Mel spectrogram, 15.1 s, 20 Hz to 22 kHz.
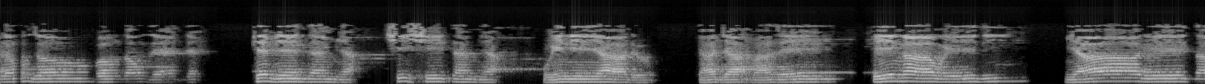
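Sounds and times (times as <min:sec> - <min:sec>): man chanting: 0:00.0 - 0:02.5, 0:03.2 - 0:15.0.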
